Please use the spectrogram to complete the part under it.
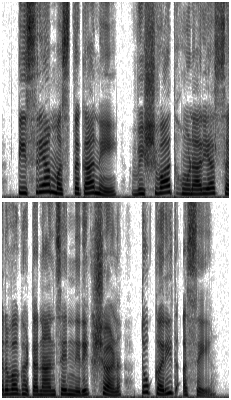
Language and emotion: Marathi, neutral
